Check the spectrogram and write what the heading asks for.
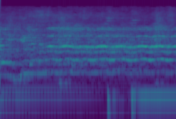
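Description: A woman singing a Chinese-language pop song into a handheld microphone over a karaoke backing track with a steady bass line and drum beats. Her voice holds a long wavering note.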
